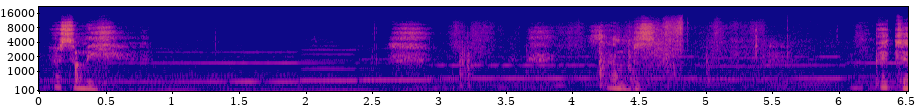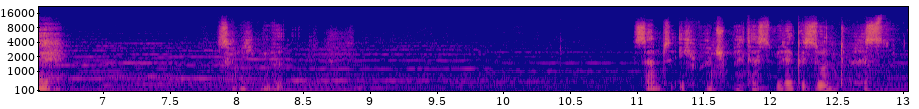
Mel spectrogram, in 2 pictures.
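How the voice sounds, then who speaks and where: A middle-aged actor playing a mild, anxious father figure in a film comedy, fretful and excitable. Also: high-pitched, fairly quick, over music. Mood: tender, worried. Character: anxious, mild-mannered bachelor, adoptive father of a magical creature.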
